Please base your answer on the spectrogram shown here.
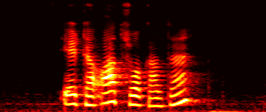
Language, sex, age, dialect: Faroese, female, 36-60, Suðurstreymoy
